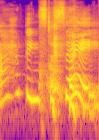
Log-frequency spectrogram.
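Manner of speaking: dog voice, high and slow.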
